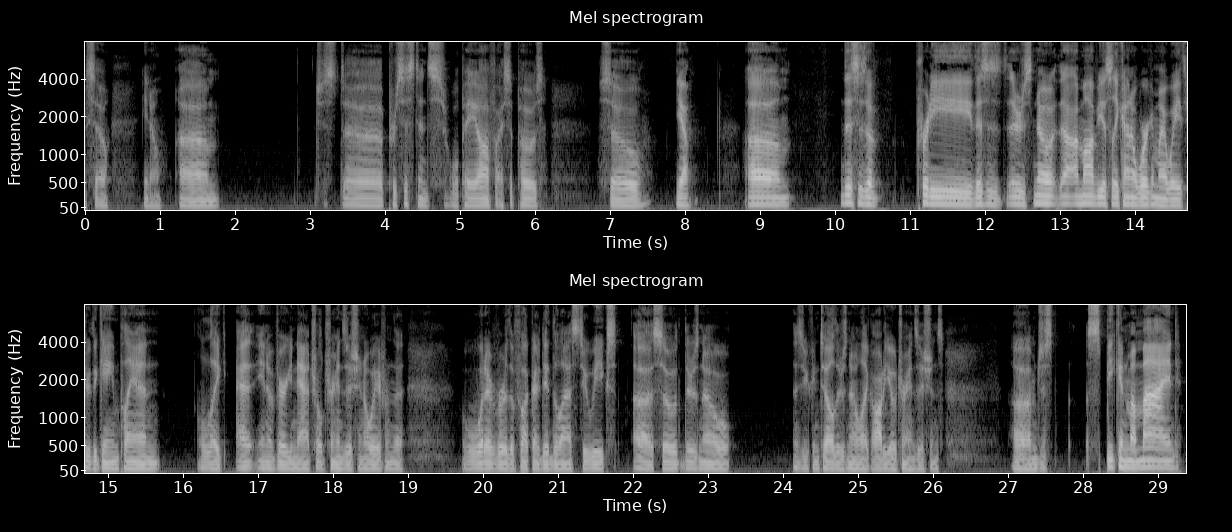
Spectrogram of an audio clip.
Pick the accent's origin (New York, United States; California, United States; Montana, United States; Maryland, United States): California, United States; Ventura County; I grew up in Ventura County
